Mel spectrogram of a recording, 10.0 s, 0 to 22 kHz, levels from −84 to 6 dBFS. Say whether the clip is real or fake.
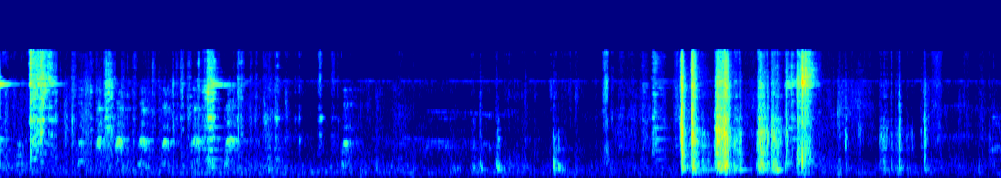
real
